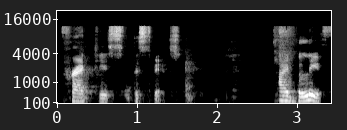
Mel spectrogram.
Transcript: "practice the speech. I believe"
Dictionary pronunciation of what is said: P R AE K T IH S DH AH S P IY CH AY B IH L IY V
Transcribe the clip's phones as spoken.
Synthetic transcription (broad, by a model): P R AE K T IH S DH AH S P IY S AY B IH L IY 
